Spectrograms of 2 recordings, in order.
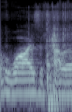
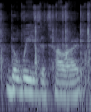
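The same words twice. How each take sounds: First: Wiser said with a long "eye", like "wise-er". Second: Weezer said with a long "ee", like the band; Weezer as wee-zer. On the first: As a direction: say Wiser rhyming with "miser". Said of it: "Or is it the Weezer?". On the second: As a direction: say Weezer rhyming with "freezer". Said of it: "W E I S E R. Weezer". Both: Shown as a demonstration.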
